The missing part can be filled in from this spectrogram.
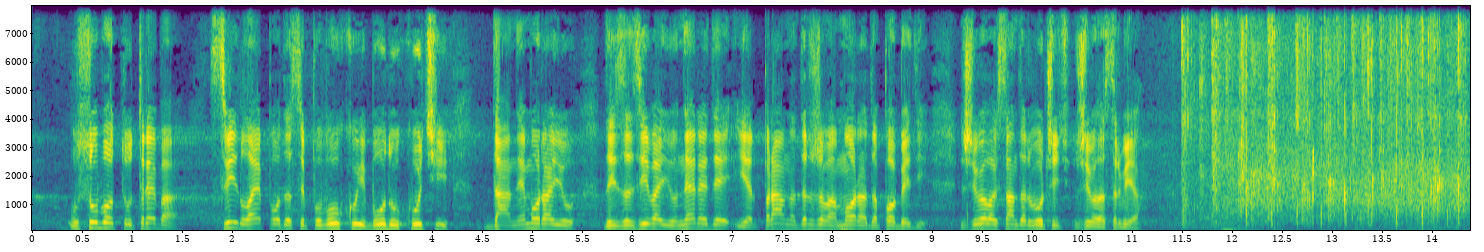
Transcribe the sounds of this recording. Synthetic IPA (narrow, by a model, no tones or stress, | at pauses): usubo̞t̪ut̪ɾeba | sʋileːpo̞d̪ase̞po̞ʋuːkuibud̪ukut͡ɕi | d̪ane̞moːɾaju | d̪aizaziːʋajune̞ɾe̞d̪e̞je̞ɾpɾaːʋnad̪r̩ʒaʋamo̞ːɾad̪apo̞bed̪ḭ | ʒiːʋealeksand̪aɾʋut͡ʂit͡ɕʒiːʋelasr̩bija̰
